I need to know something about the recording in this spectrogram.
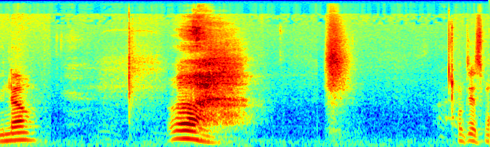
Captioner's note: sighs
